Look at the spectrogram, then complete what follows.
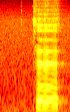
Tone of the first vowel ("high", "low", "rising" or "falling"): low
